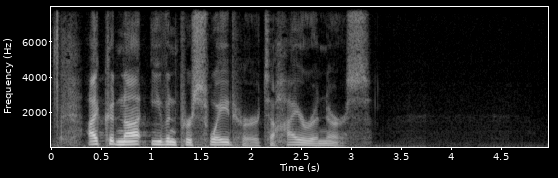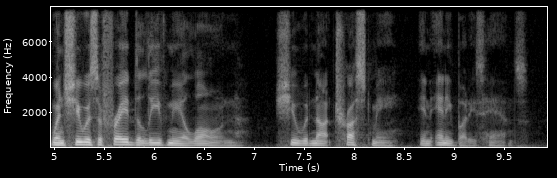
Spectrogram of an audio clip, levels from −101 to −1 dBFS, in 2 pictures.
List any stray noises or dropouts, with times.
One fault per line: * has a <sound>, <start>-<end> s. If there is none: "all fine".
all fine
